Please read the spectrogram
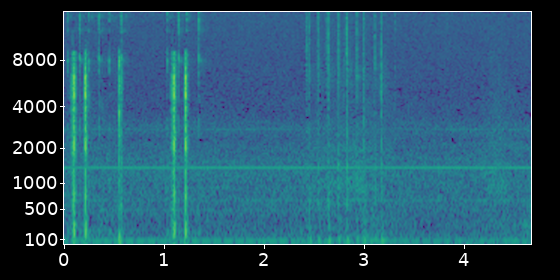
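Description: Computer keyboard and mouse clicks: two pairs of sharp clicks near the start and about a second in, then a quick run of fainter key presses a little later, as the text in a file-name field is deleted.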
